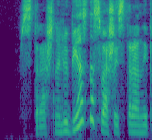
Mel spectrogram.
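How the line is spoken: Mutter. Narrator (Russian): пробормотал Фрэнк

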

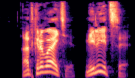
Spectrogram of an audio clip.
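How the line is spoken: Loud command. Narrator (Russian): громко приказал Лев

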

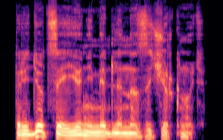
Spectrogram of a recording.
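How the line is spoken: Calm. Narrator (Russian): Иде спокойно сказал

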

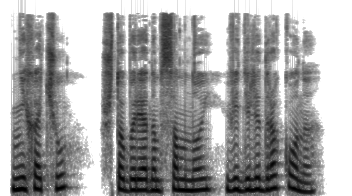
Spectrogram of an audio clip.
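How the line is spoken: Snorting. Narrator (Russian): хмыкнул Вальтер

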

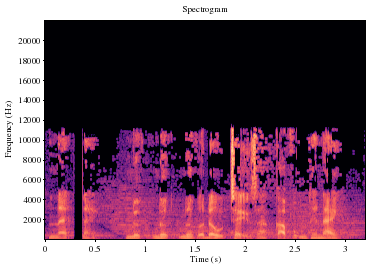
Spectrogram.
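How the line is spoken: Dazed, trembling. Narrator (Vietnamese): Gương mặt của Nam lúc này như người mất hồn, mãi một lúc sau anh mới đáp bằng cái giọng run run

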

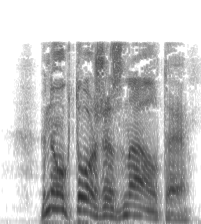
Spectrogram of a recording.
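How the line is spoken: Snorting reply. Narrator (Russian): хмыкнул в ответ Скуратов-Бельский

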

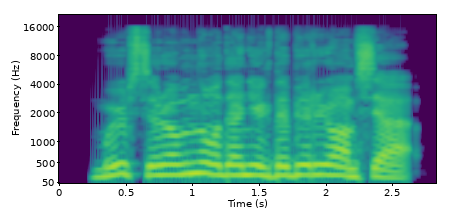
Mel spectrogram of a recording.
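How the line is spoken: Man growling. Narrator (Russian): прорычал мужик

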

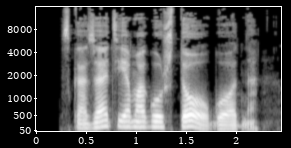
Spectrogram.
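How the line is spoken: Mocking. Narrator (Russian): насмешливо ответил Свидерский

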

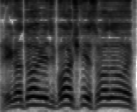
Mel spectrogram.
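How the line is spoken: Shouted. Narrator (Russian): прокричал Орлов

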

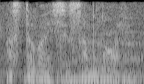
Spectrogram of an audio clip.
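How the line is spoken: Whispered. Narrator (Russian): прошептал Борг

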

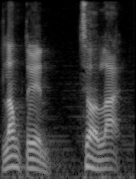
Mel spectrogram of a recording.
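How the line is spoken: Sharp shout. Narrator (Vietnamese): Tiểu Thất quát lên

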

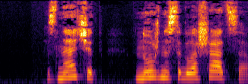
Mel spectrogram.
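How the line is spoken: Exclaimed. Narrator (Russian): воскликнула я

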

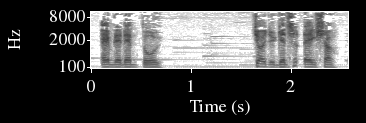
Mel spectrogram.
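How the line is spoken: Growling over the phone. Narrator (Vietnamese): Tiếng gầm gừ của ông Lan Qua từ đầu dây bên kia chấn chấn mà truyền tới

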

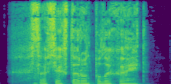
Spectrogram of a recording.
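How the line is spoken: Shrieked. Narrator (Russian): Взвизгнула Лизка

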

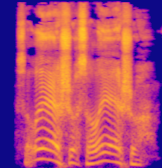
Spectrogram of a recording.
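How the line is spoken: Displeased muttering. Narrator (Russian): недовольно пробормотал

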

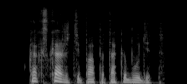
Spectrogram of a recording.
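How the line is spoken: Quiet reply. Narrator (Russian): тихо ответила Кристина

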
